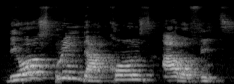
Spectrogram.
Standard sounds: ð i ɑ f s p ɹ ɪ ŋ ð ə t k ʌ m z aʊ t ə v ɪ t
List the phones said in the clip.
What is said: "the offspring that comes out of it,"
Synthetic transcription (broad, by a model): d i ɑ s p ɹ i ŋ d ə t k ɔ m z aʊ t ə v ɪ t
